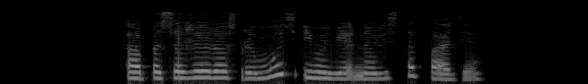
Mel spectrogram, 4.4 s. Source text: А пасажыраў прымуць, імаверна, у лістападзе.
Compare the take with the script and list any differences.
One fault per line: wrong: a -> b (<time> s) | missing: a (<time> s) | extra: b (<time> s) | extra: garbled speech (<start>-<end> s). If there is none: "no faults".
no faults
